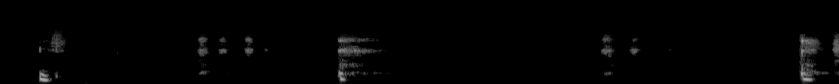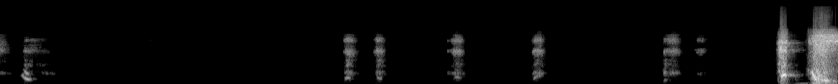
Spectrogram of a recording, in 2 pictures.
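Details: Several short, muffled, stifled sneezes with sniffing between and a loud nose blow at the end, from someone in bed with a cold that began with fever and sore throat, now very stuffy; sneezing with nasal congestion.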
